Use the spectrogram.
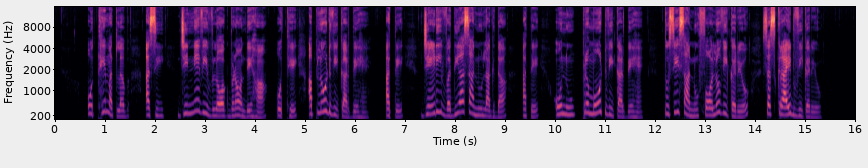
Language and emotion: Punjabi, neutral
